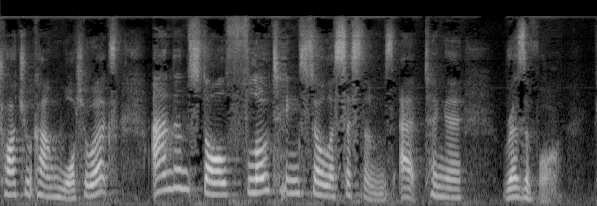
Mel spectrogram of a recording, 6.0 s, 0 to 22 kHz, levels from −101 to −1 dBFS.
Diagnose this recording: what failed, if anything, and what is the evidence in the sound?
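Lost LE Audio frames on the Bluetooth codec link at 0.30–0.38, 2.82–2.87 and 5.52–5.57 s. LC3 concealment reuses the last spectrum with random signs, leaving smeared, noisy spectrogram blocks.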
